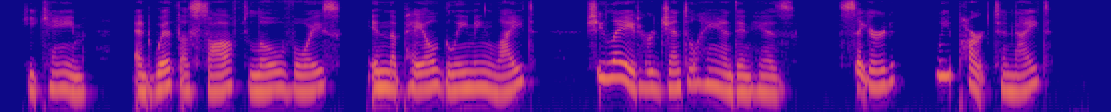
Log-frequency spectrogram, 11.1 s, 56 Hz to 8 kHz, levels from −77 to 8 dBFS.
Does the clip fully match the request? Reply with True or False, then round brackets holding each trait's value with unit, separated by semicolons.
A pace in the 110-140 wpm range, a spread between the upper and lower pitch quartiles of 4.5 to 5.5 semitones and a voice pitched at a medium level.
False (135 wpm; 3.4 semitones; 160 Hz)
